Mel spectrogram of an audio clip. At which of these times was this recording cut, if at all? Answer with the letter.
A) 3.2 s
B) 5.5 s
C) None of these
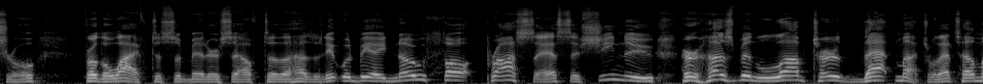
A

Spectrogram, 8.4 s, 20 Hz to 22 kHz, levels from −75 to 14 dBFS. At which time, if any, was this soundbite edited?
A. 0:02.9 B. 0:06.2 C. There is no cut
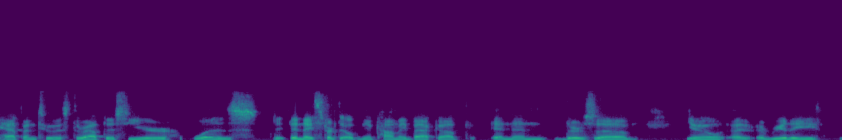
A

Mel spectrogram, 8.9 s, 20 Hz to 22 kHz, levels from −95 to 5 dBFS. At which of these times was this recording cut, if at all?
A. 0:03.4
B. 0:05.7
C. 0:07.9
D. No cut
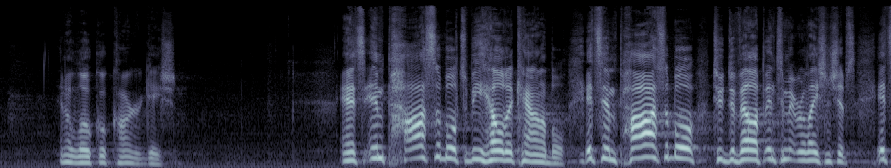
A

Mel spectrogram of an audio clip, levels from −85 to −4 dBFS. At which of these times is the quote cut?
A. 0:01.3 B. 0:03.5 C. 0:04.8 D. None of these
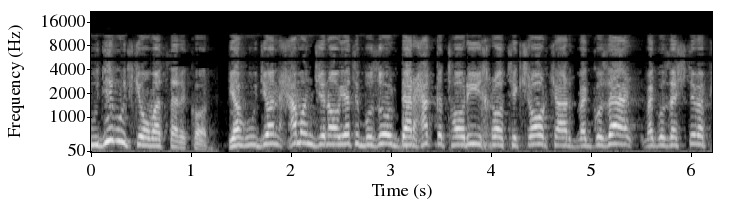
A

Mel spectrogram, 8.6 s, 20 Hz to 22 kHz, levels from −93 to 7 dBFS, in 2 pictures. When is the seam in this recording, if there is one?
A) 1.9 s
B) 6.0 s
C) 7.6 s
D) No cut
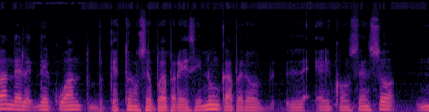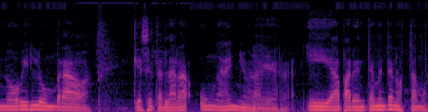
D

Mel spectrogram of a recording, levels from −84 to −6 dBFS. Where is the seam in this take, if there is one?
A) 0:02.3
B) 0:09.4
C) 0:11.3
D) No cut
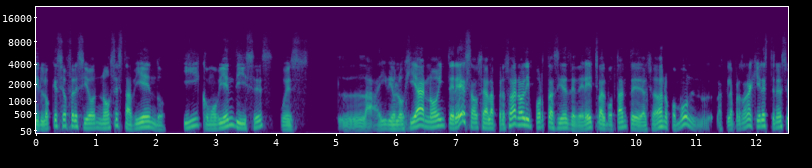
B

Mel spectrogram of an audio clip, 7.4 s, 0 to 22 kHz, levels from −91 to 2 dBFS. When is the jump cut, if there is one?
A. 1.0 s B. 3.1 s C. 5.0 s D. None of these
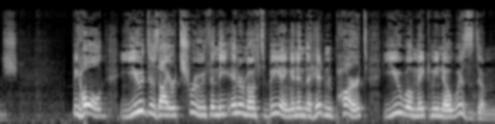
A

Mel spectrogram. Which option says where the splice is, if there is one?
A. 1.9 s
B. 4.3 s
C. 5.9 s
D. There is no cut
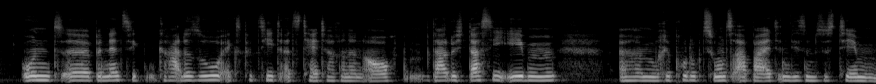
D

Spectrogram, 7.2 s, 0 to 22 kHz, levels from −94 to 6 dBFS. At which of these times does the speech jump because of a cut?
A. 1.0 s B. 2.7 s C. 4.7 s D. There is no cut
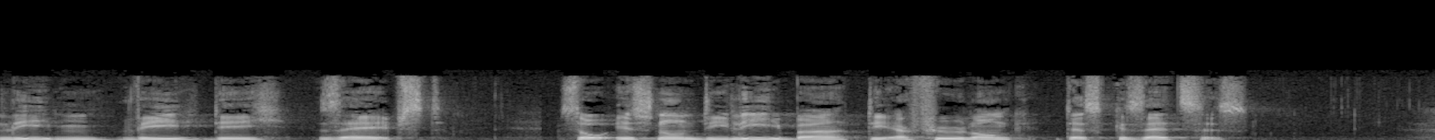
B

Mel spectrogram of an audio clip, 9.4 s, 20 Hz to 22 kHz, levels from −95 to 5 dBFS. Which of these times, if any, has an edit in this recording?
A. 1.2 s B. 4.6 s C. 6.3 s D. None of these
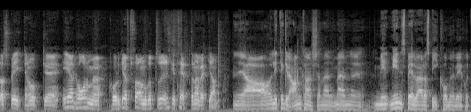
B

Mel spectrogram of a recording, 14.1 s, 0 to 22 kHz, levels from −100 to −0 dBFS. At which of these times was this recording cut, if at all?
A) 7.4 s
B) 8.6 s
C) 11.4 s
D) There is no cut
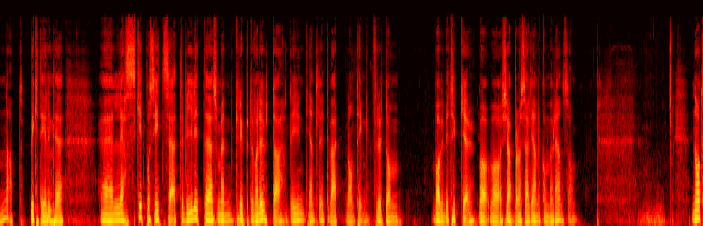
B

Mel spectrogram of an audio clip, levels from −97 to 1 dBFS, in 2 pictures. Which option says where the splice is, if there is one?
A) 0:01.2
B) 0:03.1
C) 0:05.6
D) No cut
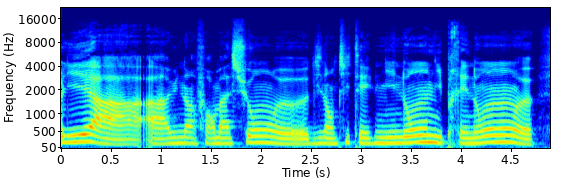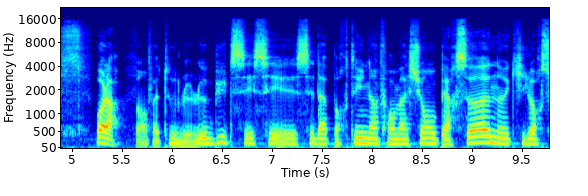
C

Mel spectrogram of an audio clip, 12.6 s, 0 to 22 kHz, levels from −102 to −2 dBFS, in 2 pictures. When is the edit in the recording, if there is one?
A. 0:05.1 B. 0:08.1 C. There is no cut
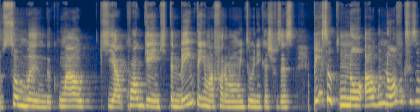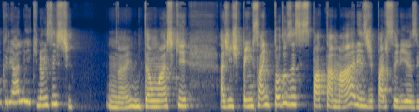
A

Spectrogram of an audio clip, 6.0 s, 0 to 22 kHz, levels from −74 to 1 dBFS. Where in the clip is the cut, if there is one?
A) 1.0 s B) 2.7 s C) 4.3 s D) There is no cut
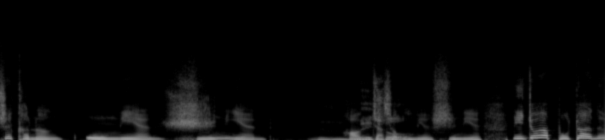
D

